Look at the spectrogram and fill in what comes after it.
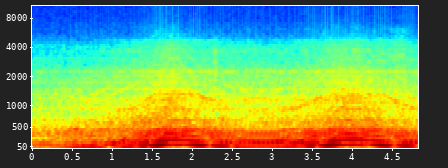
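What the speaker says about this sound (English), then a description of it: "try listening to the engine. I'm just going to tap the accelerator pedal." The diesel engine of a 2020 Tata Altroz, stationary and close, is revved repeatedly in several rising and falling swells over a steady idle rumble, turning boomy around 2500 RPM.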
